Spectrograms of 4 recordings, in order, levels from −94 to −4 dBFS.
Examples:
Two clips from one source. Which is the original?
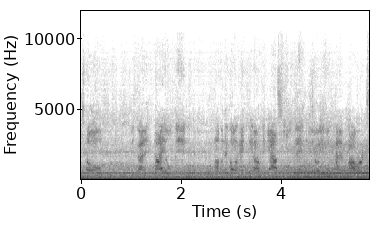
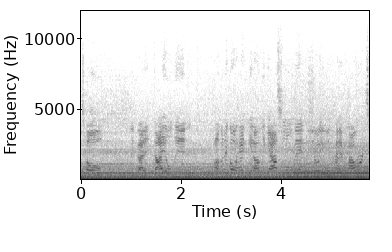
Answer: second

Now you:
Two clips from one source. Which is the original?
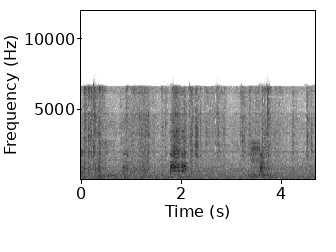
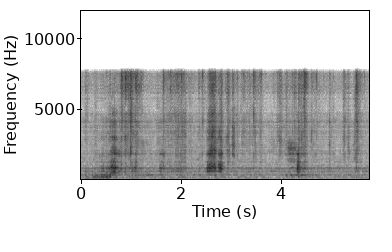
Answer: first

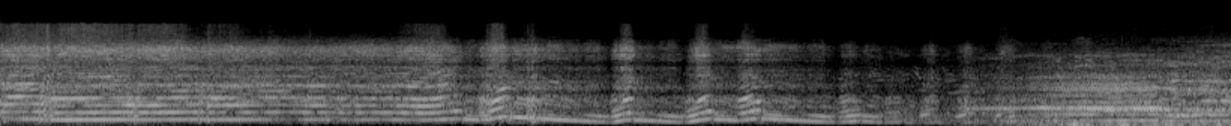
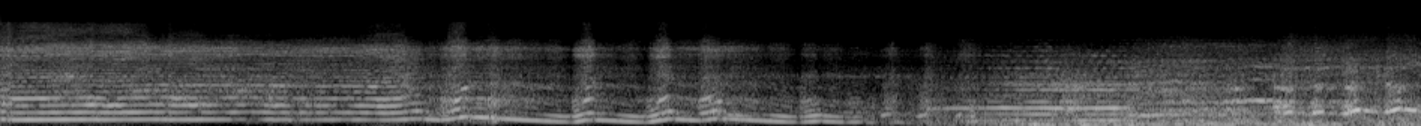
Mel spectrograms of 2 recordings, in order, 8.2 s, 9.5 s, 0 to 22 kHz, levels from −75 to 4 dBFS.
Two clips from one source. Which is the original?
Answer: first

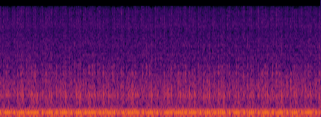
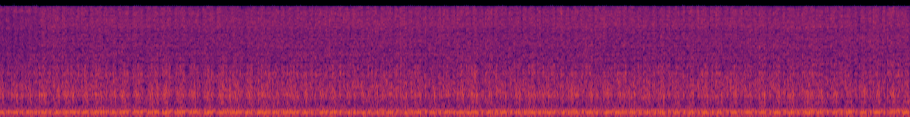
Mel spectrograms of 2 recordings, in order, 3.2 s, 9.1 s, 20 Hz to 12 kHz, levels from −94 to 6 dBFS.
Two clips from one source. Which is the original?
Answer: first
